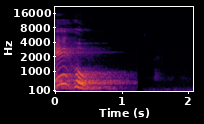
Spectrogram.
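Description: A woman's voice finishing a word and trailing off, fading out a little past the middle, then near silence.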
